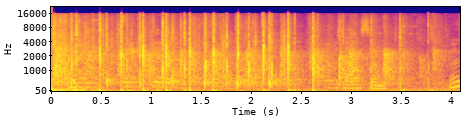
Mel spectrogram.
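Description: A small group applauding: scattered hand claps that thin out and fade away after two to three seconds.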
